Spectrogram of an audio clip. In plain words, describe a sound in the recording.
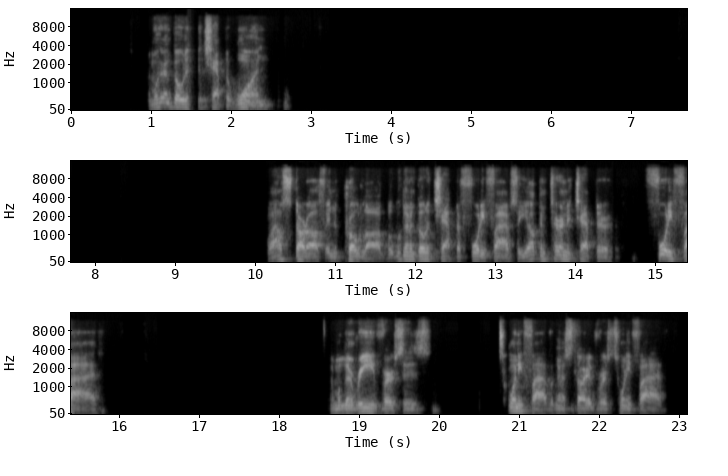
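A man speaks with animation into a close microphone, in bursts with pauses.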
